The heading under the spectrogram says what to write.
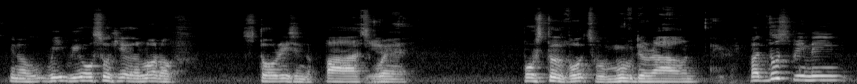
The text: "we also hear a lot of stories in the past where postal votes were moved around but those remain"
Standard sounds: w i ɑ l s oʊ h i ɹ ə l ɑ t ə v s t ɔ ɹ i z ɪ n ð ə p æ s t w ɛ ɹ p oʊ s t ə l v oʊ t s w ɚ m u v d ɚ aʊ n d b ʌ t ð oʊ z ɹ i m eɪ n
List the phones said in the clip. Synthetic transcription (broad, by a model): w i ɑ l s oʊ h i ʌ ə l ɑ t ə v s t ɔ ɹ i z ɪ n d ə p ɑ s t w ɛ p oʊ s t ə l v oʊ t s w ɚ m u v d ɚ aʊ n d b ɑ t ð oʊ s ɹ i m eɪ n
